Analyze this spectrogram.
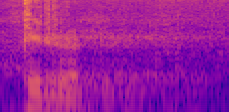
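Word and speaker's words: بِرّ: Tapi untuk masdarnya untuk kebaikan bacanya apa? Birun. Nanti kamu protes. Oh barun itu daratan Gus. Kalau birun itu kebaikan.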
